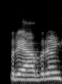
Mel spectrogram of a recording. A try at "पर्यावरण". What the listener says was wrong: पर्यावरण नहीं बोलना, पर्यावरण बोलना होता है, ठीक है। प्र जल्दी नहीं करो, प्र से फिर पर्यावरण बनता है, पर्यावरण। फिर य के ऊपर होता है ना, वो बनता है। नहीं तो पर्या ऐसे लग रहा है प्र वाला शब्द है, पर्यावरण।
